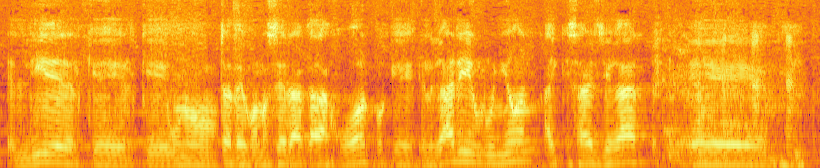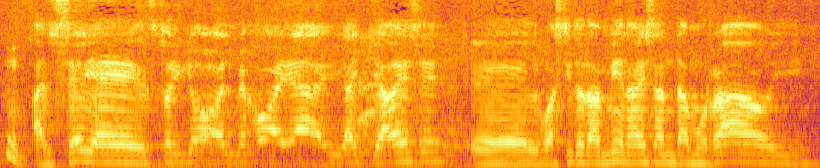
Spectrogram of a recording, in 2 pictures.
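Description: A man from Chile giving rambling, halting answers in an interview clip. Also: fairly high pitch, crowd noise. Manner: rambling and halting, with many restarts. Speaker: football player in a recorded interview.

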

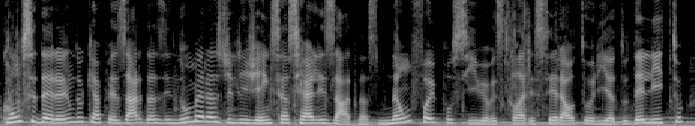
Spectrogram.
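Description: A woman reads out quoted documents in a formal, official tone, her pitch in the middle for a woman. Music plays clearly behind her. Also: moderate pace. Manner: formal, official-sounding delivery.

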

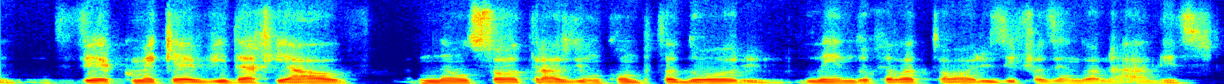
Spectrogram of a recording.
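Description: A man in his thirties from Portugal with a European Portuguese accent, speaking as a podcast guest in a measured way with small restarts. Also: medium pitch, dark tone, no room sound, dull audio. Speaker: podcast guest, company cofounder. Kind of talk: relaxed business podcast conversation.

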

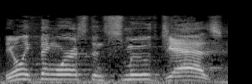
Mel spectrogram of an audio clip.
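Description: High-voiced, wry grown son. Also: male voice, a little slow, pushed and bright. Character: exasperated, wry grown son, radio man. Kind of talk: live radio play acting. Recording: echoey live hall, faint noise.

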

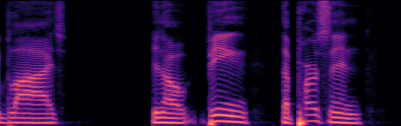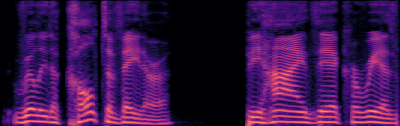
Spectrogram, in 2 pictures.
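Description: Middle aged american guy doing a solo podcast, rambly and emphatic, medium pitch, dry close mic. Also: clear, resonant tone, dry recording. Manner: rambling, emphatic repetition, salty slang. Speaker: podcast host. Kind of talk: casual solo podcast monologue.

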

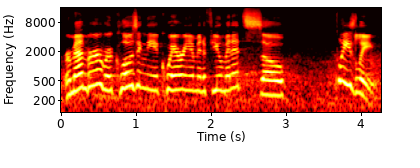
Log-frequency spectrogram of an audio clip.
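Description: Prickly high, sharp park ranger. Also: female voice, normal speed, slight background noise. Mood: stern, threatening. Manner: curt, officious. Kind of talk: audio drama announcement to visitors.

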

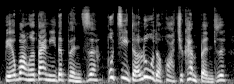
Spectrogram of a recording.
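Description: A caring but nagging mother in a radio drama. The woman fusses in a highish, animated voice with a Singaporean accent. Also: a little fast. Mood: fussing, fond. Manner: fussing, scolding. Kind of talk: naturalistic Mandarin radio drama acting.

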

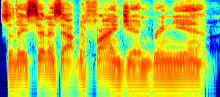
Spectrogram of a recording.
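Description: A man voicing a gruff, earnest sailor sergeant in an audiobook, talking in folksy seafaring dialect to old mates. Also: medium pitch, fairly quick, no room sound, clean studio sound, natural voice. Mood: earnest, persuasive. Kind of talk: audiobook character dialogue.

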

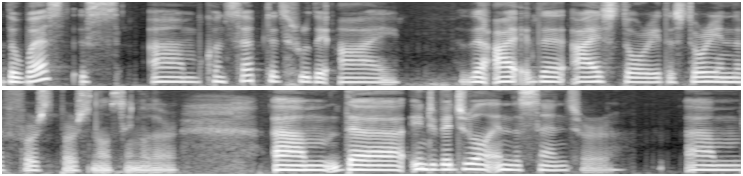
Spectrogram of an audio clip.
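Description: A woman from the former Soviet Union, a native Russian speaker with a Russian accent, answering interview questions in a reflective way and often pausing to search for words. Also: sits low, vocal fry, darkish tone, no echo. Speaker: author and interviewee.

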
